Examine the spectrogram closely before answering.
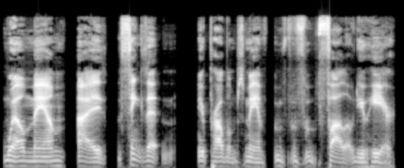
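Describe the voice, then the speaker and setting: A man playing a suspicious, gruff spaceship crewman in improvised sci-fi role-play, halting and stammering as he talks. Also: low-pitched, level tone, pushed and bright, heavily acted. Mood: wary.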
